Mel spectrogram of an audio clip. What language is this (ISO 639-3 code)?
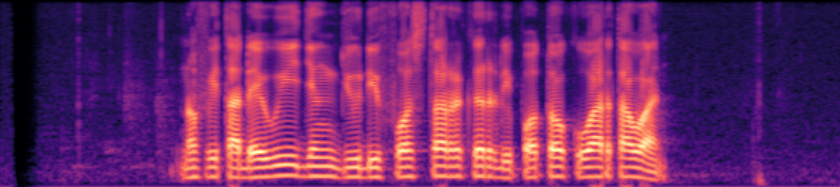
sun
